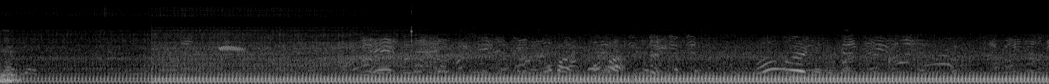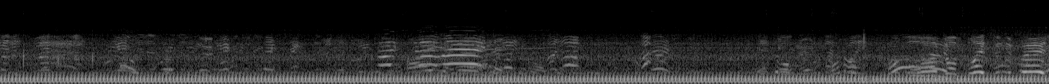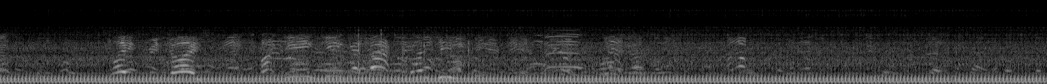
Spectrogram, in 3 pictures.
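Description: Rugby players shouting and calling to each other across the pitch, in scattered bursts, over a steady low outdoor rumble.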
